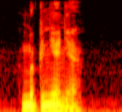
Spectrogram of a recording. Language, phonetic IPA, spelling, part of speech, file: Polish, [ˈmʲɟɲɛ̇̃ɲɛ], mgnienie, noun, Pl-mgnienie.ogg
